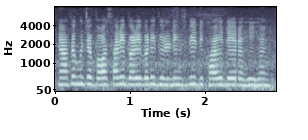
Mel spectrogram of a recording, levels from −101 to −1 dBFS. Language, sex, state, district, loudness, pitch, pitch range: Hindi, female, Chandigarh, Chandigarh, -15 LUFS, 235 Hz, 225-240 Hz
